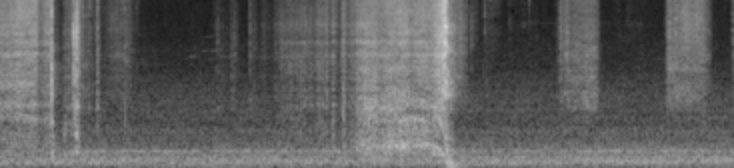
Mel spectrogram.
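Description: A serrated metal knife held by hand saws and scrapes down through a large, solid, brick-sized block of green Oasis floral foam on a white surface, shaving off crumbly foam. Bright, dry rasping strokes are heard, with two short sharp ticks near the start and a longer scrape that swells to a peak before falling quiet. Fainter scraping passes follow.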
